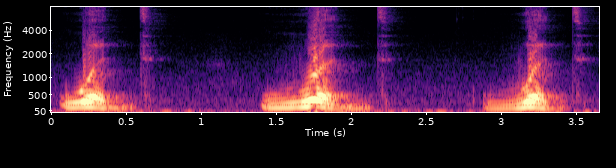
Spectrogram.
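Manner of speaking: "Would" like two U's, second stronger, tiny D; careful pronunciation. Shown as a demonstration. Teacher showing students the sound of would, slow and clear. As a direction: glide from a weak u into a strong u, end on a faint D. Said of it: "Olha a pronúncia".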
